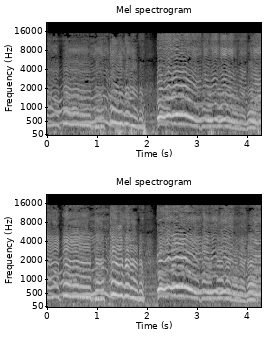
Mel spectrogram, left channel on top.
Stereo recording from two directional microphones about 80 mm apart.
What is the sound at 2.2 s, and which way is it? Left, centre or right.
Music, left.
